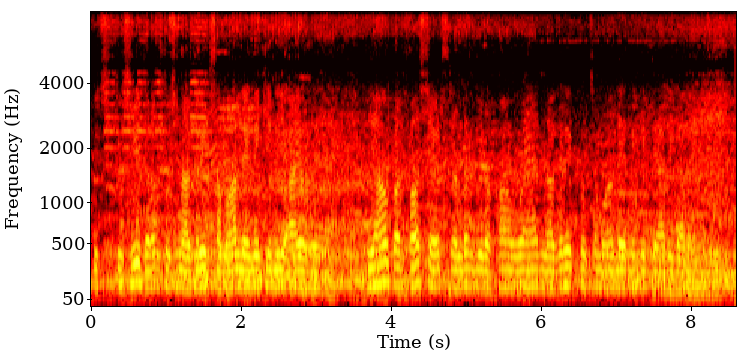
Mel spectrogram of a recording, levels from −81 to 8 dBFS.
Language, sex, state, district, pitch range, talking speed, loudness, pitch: Hindi, male, Delhi, New Delhi, 125-145 Hz, 195 wpm, -17 LUFS, 135 Hz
